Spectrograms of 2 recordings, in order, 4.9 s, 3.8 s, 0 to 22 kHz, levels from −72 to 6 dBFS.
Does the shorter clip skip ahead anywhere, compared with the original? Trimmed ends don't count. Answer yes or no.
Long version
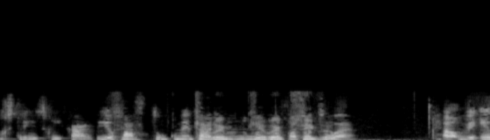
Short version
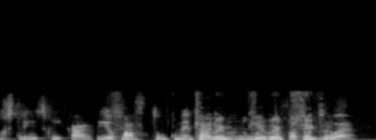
no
